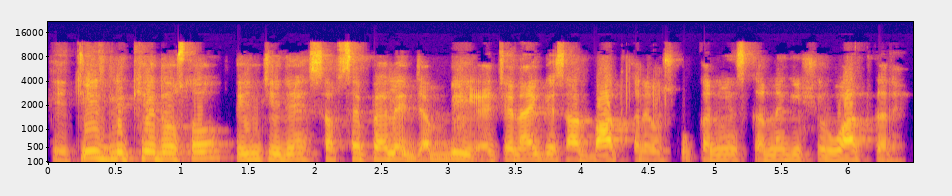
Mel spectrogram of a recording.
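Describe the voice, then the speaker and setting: Indian man, tired trainer on an online call, slow and emphatic, repeats phrases, fairly high voice. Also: fairly even intonation, vocal fry, warm tone, low-quality recording. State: tired after a long meeting. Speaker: insurance sales trainer.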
